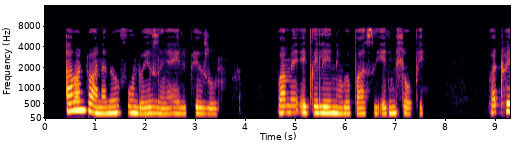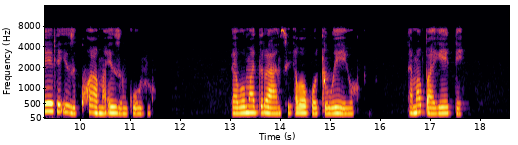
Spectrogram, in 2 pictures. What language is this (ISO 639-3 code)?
nde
